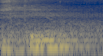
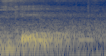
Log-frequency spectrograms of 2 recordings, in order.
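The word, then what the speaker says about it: skyr: Du skir. Pas du skir. Hein. D'accord. Ah non, du skir, le skir. Le skir, c'est, ça s'écrit en tous les cas en français, S-K-Y-R, c'est un yaourt islandais.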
